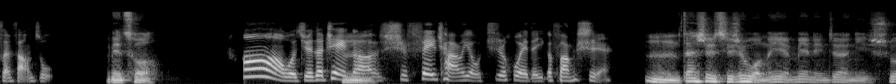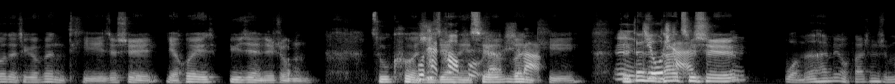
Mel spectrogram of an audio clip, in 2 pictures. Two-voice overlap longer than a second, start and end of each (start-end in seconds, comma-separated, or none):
13.1-14.4, 15.1-16.4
